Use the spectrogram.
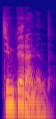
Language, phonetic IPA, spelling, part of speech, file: Russian, [tʲɪm⁽ʲ⁾pʲɪˈramʲɪnt], темперамент, noun, Ru-темперамент.ogg
- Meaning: temperament, temper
